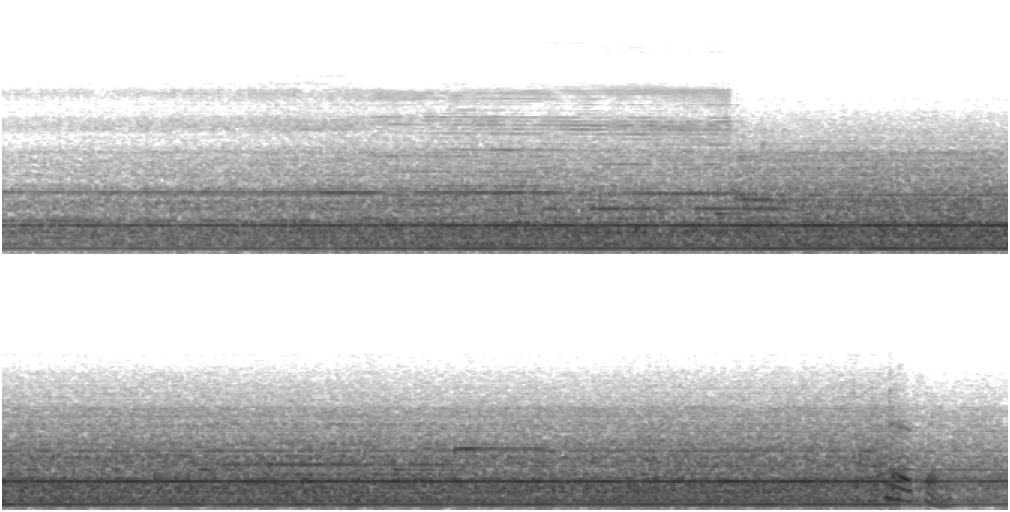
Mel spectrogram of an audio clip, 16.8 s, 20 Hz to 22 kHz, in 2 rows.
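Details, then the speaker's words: Excimer laser (Summit Apex Plus) running during real-time LASIK, suction vacuum at 680, 9.3 entered, patient told to hold still: a steady mechanical buzz and hum with a faint tone, ending in a brief clatter. "you can hear a buzzing noise hold real still for me"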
